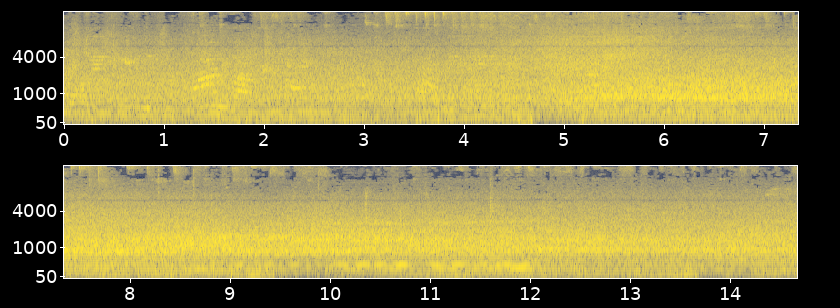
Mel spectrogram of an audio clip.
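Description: Footsteps walk along a pavement.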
